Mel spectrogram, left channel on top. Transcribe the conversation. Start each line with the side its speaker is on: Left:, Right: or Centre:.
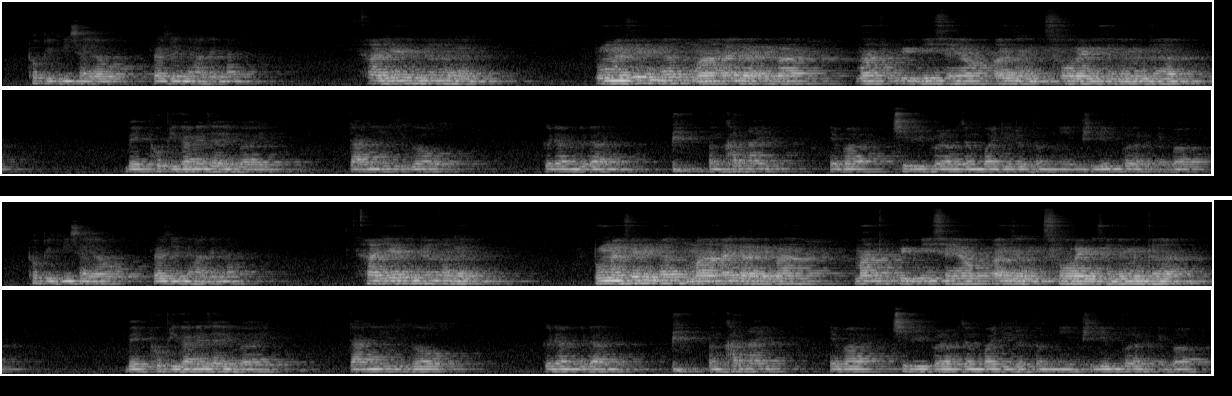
Centre: टपिकनि सायाव रायज्लायनो हागोन ना।
Right: हायो नोंथां हागोन बुंनायसै। जे नोंथां मा आयदा एबा बा मा टपिकनि सायाव आंजों सावरायनो सानदों नोंथाङा?
Centre: बे टपिकआनो जाहैबाय दानि जुगाव गोदान गोदान ओंखारनाय एबा टिभिफोराव जों बायदि रोखोमनि फिल्मफोर एबा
